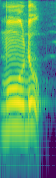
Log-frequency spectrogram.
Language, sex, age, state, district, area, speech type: Telugu, female, 18-30, Telangana, Hyderabad, urban, read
